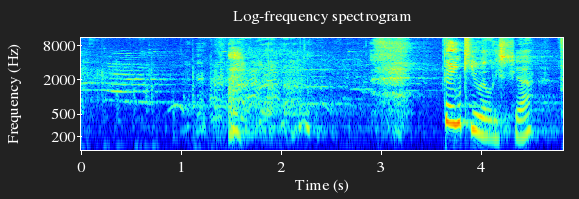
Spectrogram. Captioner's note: audience laughing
